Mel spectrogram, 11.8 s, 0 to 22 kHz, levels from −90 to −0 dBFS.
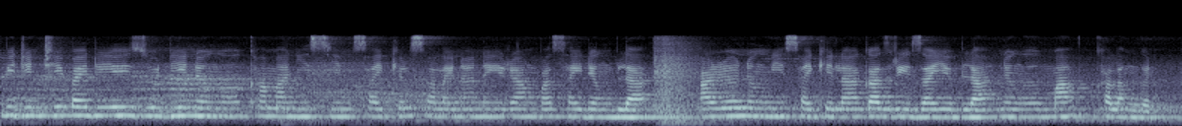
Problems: constant background noise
